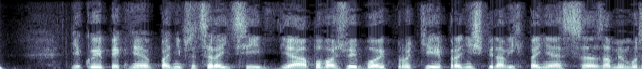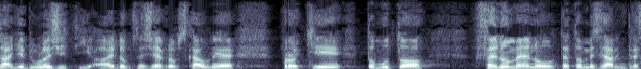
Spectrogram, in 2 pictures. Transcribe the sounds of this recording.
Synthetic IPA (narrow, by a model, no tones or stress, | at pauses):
ɟɛkujɪpjɛkɲɛpaɲipr̥ɛt̪sɛdajit͡siːjaːpo̞vaʒujɪbo̞jpɾo̞cɪpɾaɲɪʃpɪnaviːxpɛɲɛszamɪmo̞r̝aːdɲɛduːlɛʒɪt̪iːʔa̰jɛdo̞brɛʒɛʔɛvɾo̞pskaːunɪjɛpɾo̞cɪt̪o̞mut̪o̞ | fɛno̞mɛnut̪ɛːt̪o̞mɛzɪnaːɾo̞dɲiːt̪ɾɛs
